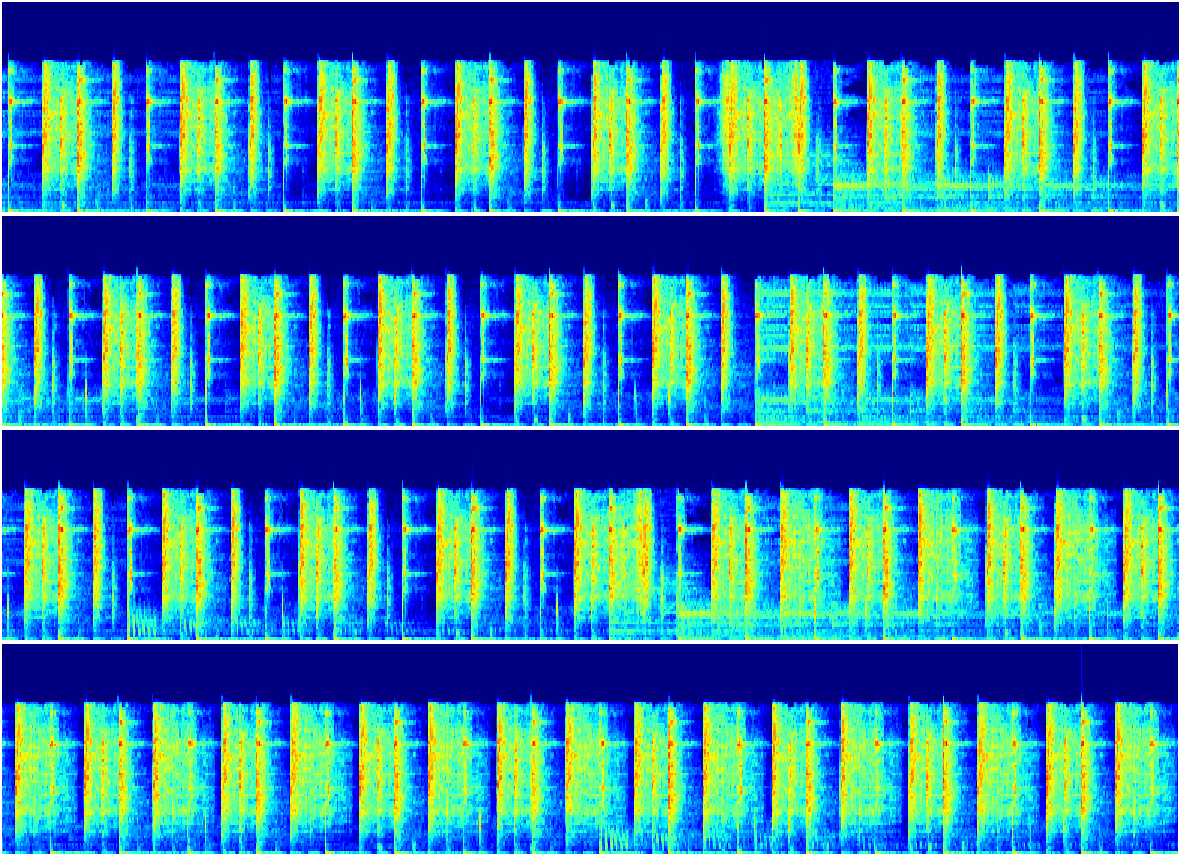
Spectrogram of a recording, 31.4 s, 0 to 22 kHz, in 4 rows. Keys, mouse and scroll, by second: 3.4-8.7 right drag, 11.6 i, 12.5-13.8 right drag, 14.7-15.5 right drag, 15.0 i, 15.5 i, 16.7 shift+Right, 20.2 g, 26.1 i, 27.4 shift+Left.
